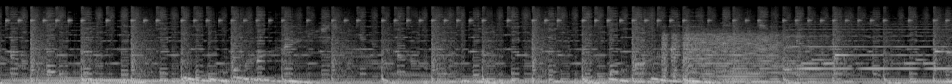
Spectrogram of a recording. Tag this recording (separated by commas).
Electronic music, Music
